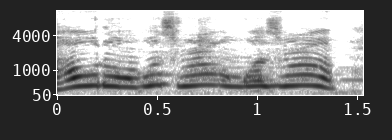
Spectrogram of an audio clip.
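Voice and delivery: high, startled woman asking what's wrong; mock alarmed woman, high voice; confused woman. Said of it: "She's like".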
